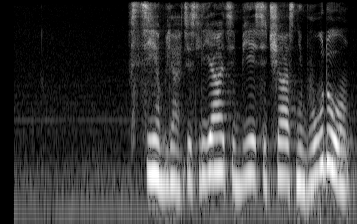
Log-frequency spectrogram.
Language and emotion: Russian, angry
